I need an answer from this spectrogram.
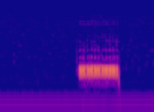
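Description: A single telephone keypad tone rings out as a steady mid-pitched beep lasting about a third of a second, alone against near silence, while a toll-free number is dialed.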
